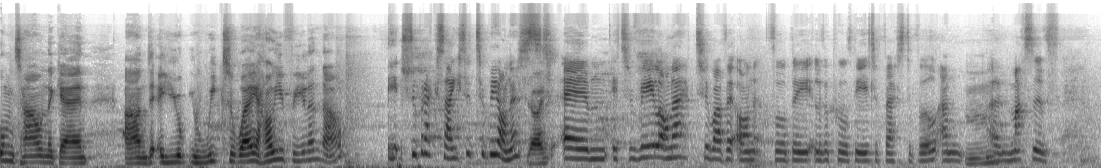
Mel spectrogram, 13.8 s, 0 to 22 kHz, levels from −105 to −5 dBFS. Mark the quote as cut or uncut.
uncut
